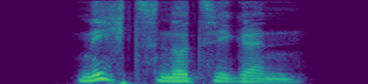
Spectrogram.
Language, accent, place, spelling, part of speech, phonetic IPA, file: German, Germany, Berlin, nichtsnutzigen, adjective, [ˈnɪçt͡snʊt͡sɪɡn̩], De-nichtsnutzigen.ogg
- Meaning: inflection of nichtsnutzig: 1. strong genitive masculine/neuter singular 2. weak/mixed genitive/dative all-gender singular 3. strong/weak/mixed accusative masculine singular 4. strong dative plural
